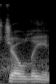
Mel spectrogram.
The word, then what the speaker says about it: Jolie: Oh, it's Jolie, not Jolly. I have been mispronouncing that, haven't I?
